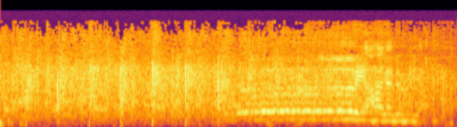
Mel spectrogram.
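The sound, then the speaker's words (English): An audience claps hands in praise of the Lord in a steady unison beat, about seven sharp claps, then breaks into loose, continuous clapping and cheering while a sustained voice rings out above the crowd. “Oh, let's give the Lord a hand clap of praise here tonight.”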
